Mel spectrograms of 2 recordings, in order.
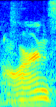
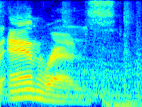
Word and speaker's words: Anrez: It's not Arns, it's Anrez.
